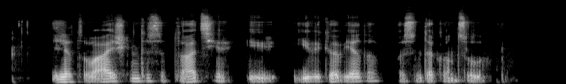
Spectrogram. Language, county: Lithuanian, Kaunas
